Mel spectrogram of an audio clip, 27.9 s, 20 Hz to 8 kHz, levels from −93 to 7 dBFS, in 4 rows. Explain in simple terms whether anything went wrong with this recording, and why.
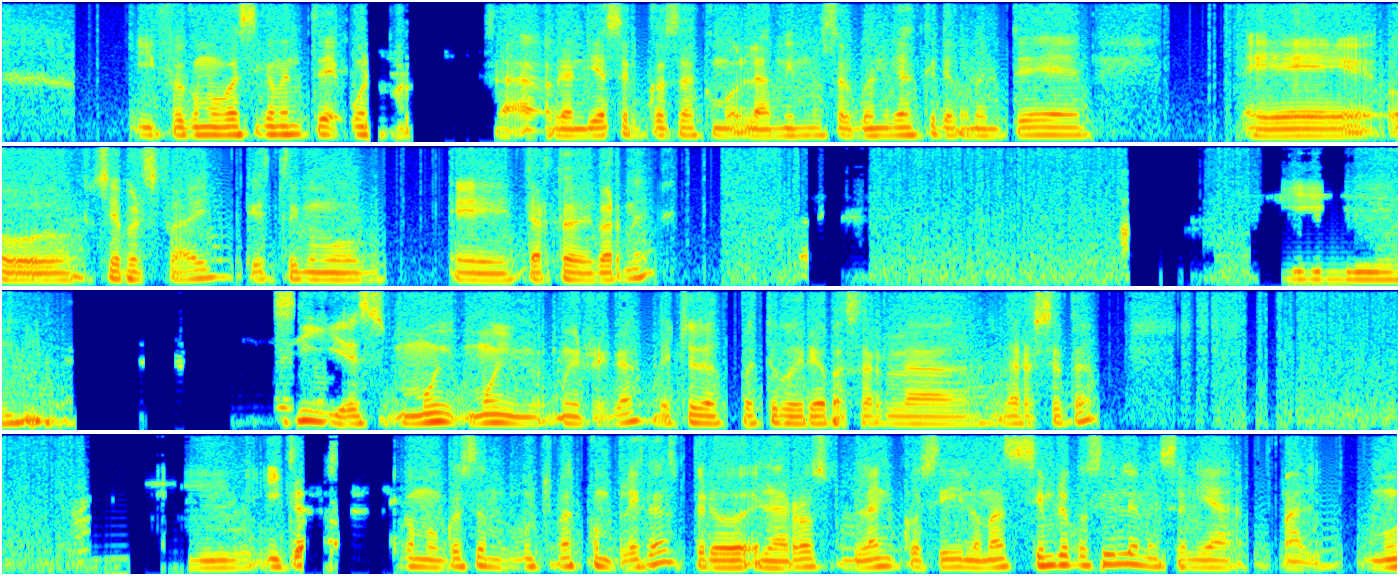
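Yes, several things went wrong in this speech recording.

A noisy distortion runs through the whole clip, and the quiet gaps between phrases hiss instead of falling silent. This is a stuck bit. One bit in each digital sample seems stuck at a fixed value, likely because of a broken connection or a faulty converter. That pushes many samples off by a fixed step, so the waveform gets jagged edges and the pauses fill with noise.

Speech suppressed in double talk happens three times: from 1.83 to 2.5 s, from 11.05 to 15.67 s, and from 21.38 to 22.95 s. The talker's voice sinks almost to silence or breaks up into pieces, for a few seconds in total. Both people were likely speaking at once. The echo canceller could not tell the talker apart from the loudspeaker sound, so it turned both down.

The other side's voice leaking through is heard at 10.96 s and 12.56 s as brief scraps. 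It is heard for longer from 14.28 to 15.58 s and from 21.28 to 22.63 s. This second voice sounds quieter than the main talker. The far-end sound was likely playing from a loudspeaker, and the echo canceller did not fully remove it. So part of it reached the microphone and was sent back.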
